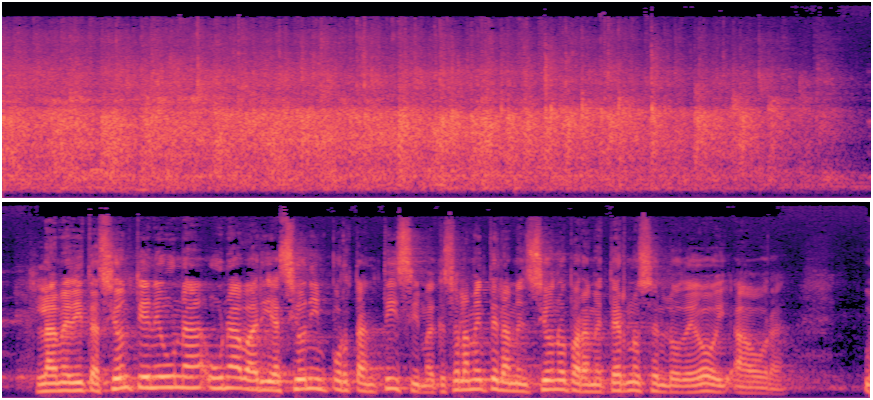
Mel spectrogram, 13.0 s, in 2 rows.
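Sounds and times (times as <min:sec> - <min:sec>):
audience applauding in welcome: 0:00.0 - 0:06.5
speech: 0:06.8 - 0:13.0.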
